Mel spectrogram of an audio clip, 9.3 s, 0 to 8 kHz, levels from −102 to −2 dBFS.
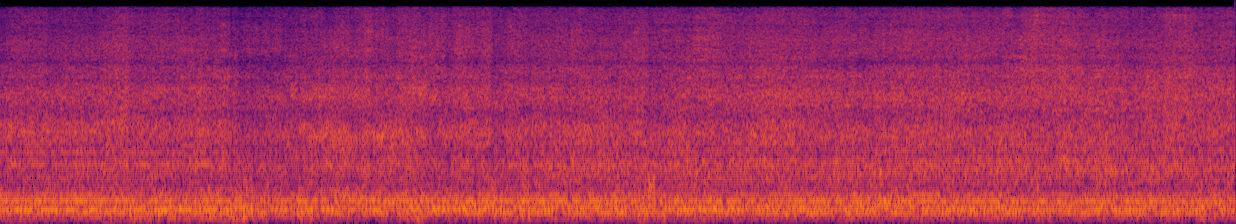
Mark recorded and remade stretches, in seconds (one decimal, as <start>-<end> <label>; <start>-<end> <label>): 0.0-2.1 recorded; 2.1-3.4 remade; 3.4-9.3 recorded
